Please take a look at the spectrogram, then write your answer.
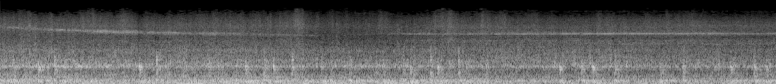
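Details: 2003 Powerstroke diesel: high piercing turbo whistle slides down in pitch then holds steady over a deep diesel rumble; insanely loud turbo spool, not a fault.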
